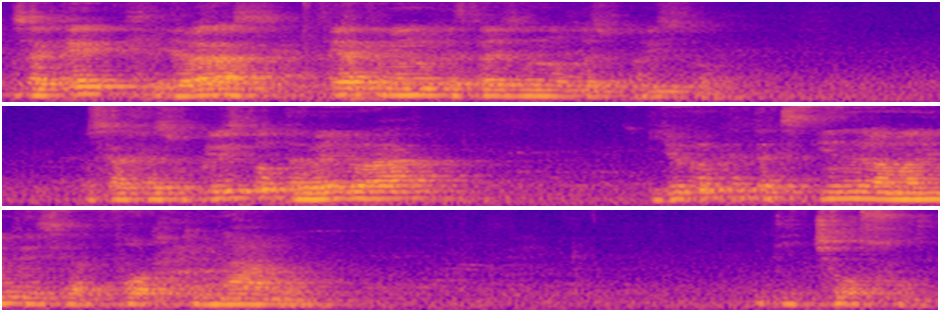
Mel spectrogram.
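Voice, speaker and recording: Chatty pastor in an echoey hall. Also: male voice, a little high, steady tone, moderate pace, long pauses, slight background noise. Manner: chatty, laughs often, many fillers. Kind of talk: informal sermon. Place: church hall. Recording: very echoey hall, mic far off.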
